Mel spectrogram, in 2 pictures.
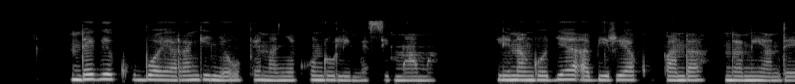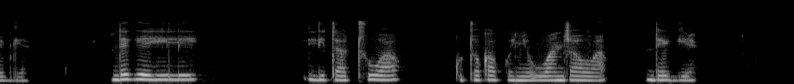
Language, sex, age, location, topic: Swahili, female, 18-24, Mombasa, government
